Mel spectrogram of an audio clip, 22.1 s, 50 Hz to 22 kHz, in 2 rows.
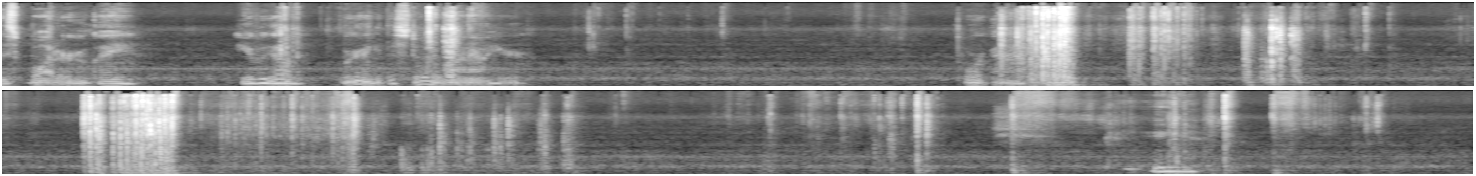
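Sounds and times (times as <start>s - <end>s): cards shuffling: 7.4s - 10.4s, 11.7s - 15.4s, 16.6s - 21.5s
cards clicking and tapping: 11.7s - 15.4s.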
